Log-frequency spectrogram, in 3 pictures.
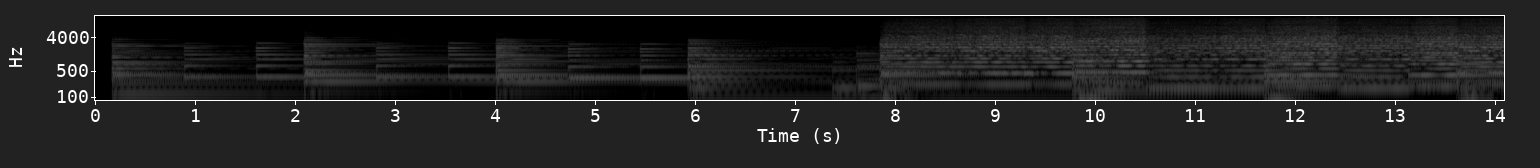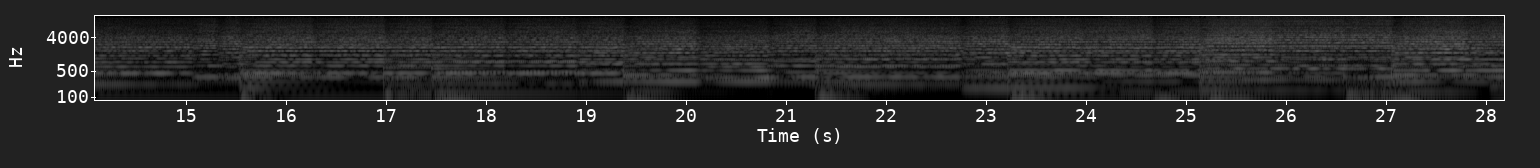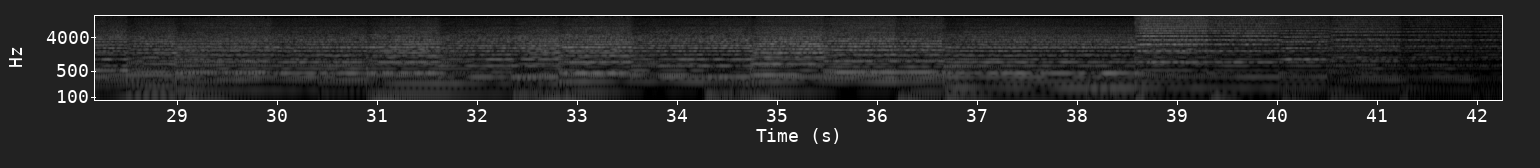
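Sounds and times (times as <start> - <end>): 
piano accompaniment: 0.2 - 42.2
string orchestra or quintet: 7.9 - 42.2.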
